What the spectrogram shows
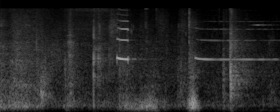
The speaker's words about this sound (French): Et ça, c'est le son de mon badge. Ici, au bureau de Bornem, donnant accès à tous les secrets de BMW ne le dites à personne d'autre, s'il vous plaît.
